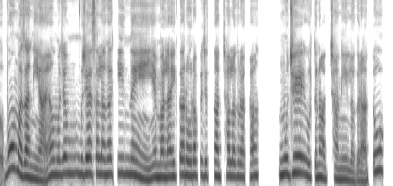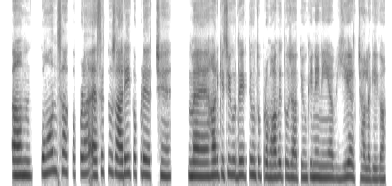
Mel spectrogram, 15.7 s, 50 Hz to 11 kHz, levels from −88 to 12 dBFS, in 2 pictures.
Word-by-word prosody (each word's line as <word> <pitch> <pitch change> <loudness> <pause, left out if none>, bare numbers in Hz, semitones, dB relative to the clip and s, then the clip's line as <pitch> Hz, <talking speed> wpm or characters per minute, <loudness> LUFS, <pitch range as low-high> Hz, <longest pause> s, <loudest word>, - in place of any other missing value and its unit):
वो 370 +2 +5
मज़ा 235 -6 +4
नहीं 195 -4 +1
आया 235 +9 0
मुझे 265 +2 0
मुझे 285 -1 -1
ऐसा 280 0 -1
लगा 275 -1 -1
कि 285 +2 -6
नहीं 235 -9 +1
ये 225 - 0
मलाइका 225 +3 +1
अरोरा 250 -1 +1
पे 255 - -7
जितना 240 +1 -3
अच्छा 240 +1 -3
लग 235 -1 -2
रहा 225 -1 -2
था, 230 +3 -4 0.4
मुझे 280 +2 +3
उतना 225 -2 -1
अच्छा 190 0 -5
नहीं 185 0 -1
लग 160 -3 -6
रहा। 150 -3 -3
तो 335 +2 -1 0.4
अम 255 0 +6 0.2
कौन-सा 315 +2 0
कपड़ा 280 +1 -2
ऐसे 280 +4 -2
तो 315 - -5
सारे 270 -2 +4
ही 285 - -1
कपड़े 275 -1 +1
अच्छे 250 0 -3
हैं 235 -1 0 0.4
मैं 240 -1 +5
हर 255 +1 +5
किसी 270 +1 -1
को 260 - 0
देखती 255 +2 -1
हूँ 260 - +2
तो 255 - -5
प्रभावित 225 0 0
हो 230 - -2
जाती 215 -1 -2
हूँ 215 - -1
कि 225 - -3
नहीं-नहीं 215 -1 +2
अब 205 -1 -3
ये 210 +4 0
अच्छा 200 -2 -4
लगेगा। 185 -1 -4
245 Hz, 200 wpm, -22 LUFS, 220-275 Hz, 0.4 s, अम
